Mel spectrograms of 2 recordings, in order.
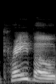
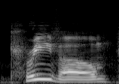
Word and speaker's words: Prevost: me some unsolicited advice and tell me that pray bow is pronounced Prevot and that I'm the one pronouncing it wrong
